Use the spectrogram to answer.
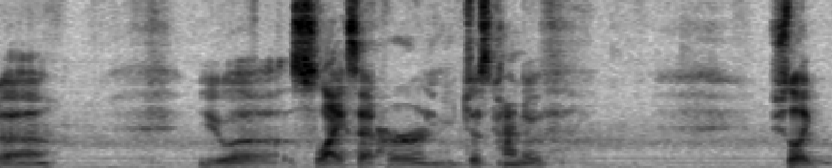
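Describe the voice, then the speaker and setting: A man improvising tabletop game narration as game master, casual and halting as he searches for words. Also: on the low side, gravelly, slight background noise.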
